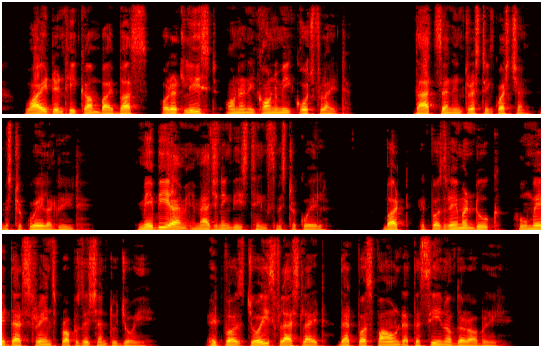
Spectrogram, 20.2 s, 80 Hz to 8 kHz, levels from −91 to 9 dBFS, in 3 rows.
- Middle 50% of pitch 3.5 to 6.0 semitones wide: No, average, 2.8 semitones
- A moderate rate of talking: Yes, average, 155 wpm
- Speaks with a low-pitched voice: Yes, low, 105 Hz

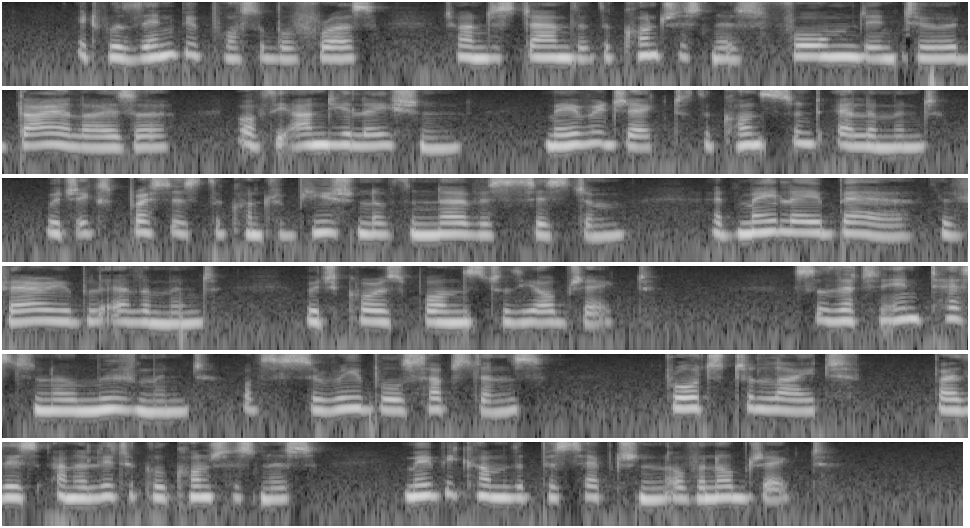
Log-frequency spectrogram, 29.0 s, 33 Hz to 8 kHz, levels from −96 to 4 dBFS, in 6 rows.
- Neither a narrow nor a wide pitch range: No, narrow, 1.9 semitones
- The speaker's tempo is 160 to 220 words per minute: No, average, 140 wpm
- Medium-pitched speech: No, high, 215 Hz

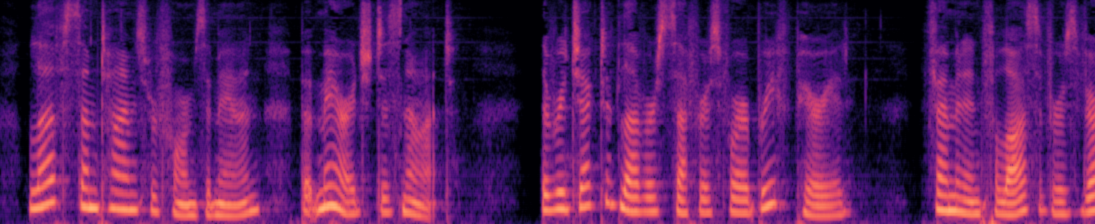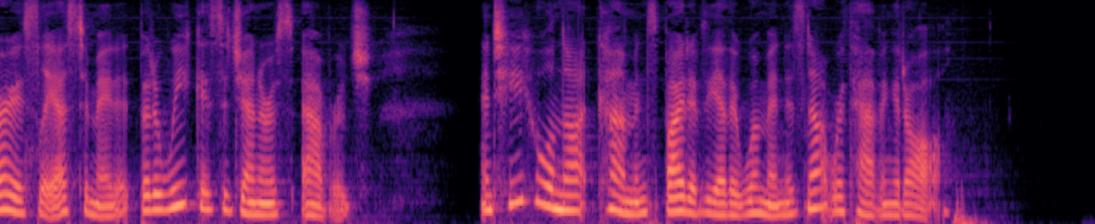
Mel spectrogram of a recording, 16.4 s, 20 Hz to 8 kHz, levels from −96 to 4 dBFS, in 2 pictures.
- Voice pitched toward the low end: No, medium, 185 Hz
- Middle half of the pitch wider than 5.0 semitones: Yes, wide, 5.6 semitones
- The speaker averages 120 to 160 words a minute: No, average, 170 wpm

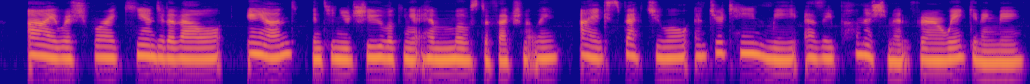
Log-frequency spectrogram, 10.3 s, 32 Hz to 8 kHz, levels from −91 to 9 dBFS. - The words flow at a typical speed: Yes, average, 150 wpm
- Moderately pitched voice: Yes, medium, 180 Hz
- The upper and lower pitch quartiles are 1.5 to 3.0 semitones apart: Yes, narrow, 2.4 semitones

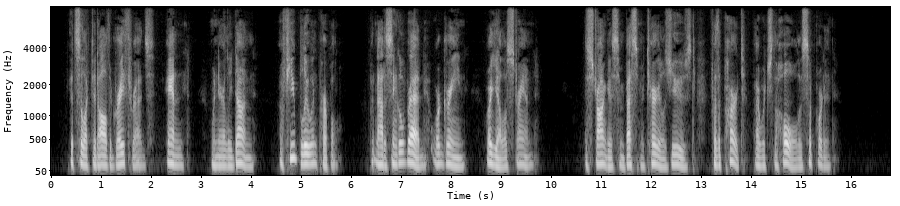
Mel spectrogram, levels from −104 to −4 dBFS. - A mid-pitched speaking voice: No, low, 115 Hz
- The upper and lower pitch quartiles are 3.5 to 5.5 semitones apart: Yes, average, 3.9 semitones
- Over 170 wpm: No, average, 145 wpm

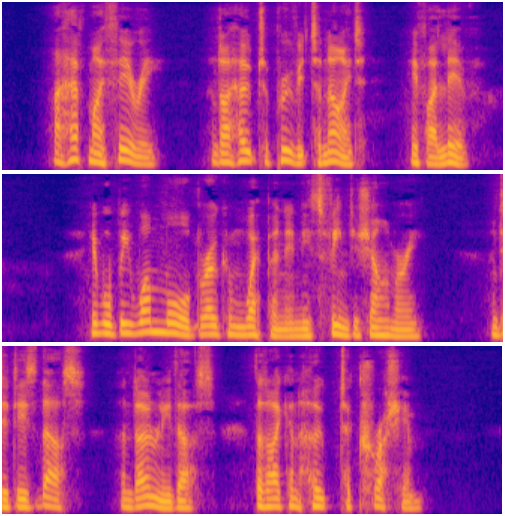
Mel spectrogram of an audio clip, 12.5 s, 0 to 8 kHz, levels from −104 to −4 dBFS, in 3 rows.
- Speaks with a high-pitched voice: No, medium, 140 Hz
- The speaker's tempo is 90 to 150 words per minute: No, average, 190 wpm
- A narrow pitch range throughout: No, average, 3.9 semitones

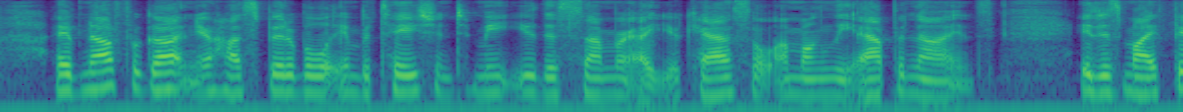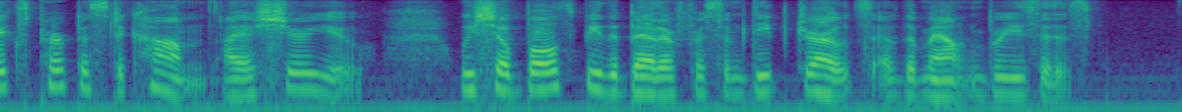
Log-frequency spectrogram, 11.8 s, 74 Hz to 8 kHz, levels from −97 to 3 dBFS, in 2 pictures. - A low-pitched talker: No, medium, 165 Hz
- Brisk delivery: Yes, fast, 215 wpm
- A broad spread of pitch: No, average, 2.8 semitones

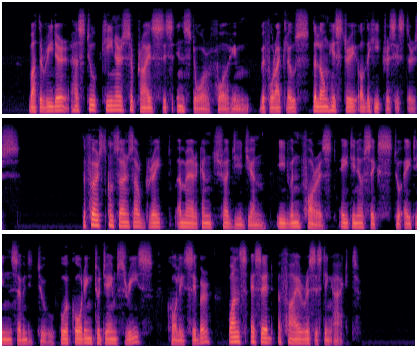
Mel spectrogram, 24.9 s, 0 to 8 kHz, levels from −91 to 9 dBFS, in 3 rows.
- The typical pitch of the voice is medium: No, low, 100 Hz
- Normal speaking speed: No, slow, 110 wpm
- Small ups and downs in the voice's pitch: No, average, 3.1 semitones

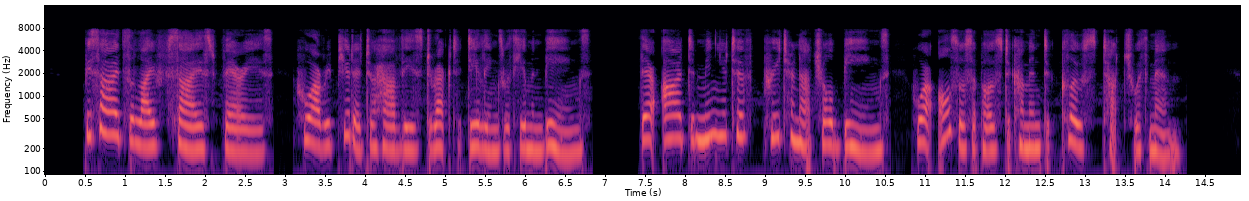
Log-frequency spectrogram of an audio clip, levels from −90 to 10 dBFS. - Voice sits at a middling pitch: No, high, 210 Hz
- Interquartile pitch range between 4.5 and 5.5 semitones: Yes, average, 4.8 semitones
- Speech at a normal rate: No, slow, 130 wpm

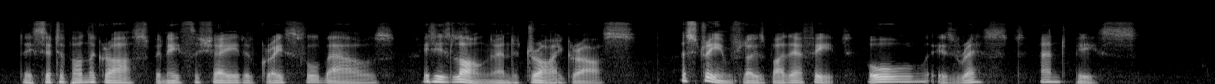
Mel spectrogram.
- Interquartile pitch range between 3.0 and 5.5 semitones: Yes, average, 5.1 semitones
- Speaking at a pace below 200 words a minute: Yes, average, 140 wpm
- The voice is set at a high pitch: No, very low, 85 Hz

